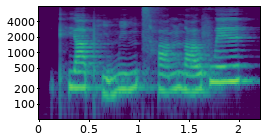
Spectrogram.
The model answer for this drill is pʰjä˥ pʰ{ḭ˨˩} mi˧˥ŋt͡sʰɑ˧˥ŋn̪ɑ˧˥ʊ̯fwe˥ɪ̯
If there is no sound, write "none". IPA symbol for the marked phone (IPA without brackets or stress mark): ḭ˨˩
